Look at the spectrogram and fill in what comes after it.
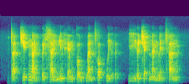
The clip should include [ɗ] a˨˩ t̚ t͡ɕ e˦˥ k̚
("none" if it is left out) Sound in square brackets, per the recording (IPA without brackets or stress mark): t̪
